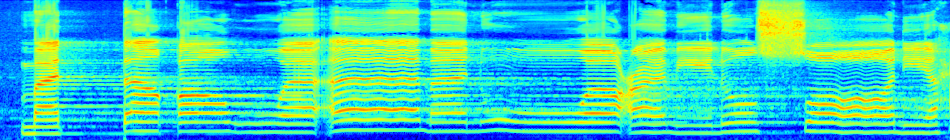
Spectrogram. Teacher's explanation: Cara bacanya wau sukun langsung dimasukkan ke dalam wau yang bertasydid dengan cara ditekan dan tidak perlu ditahan. Hukum bacaan idgham mislain tiada berdengung.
